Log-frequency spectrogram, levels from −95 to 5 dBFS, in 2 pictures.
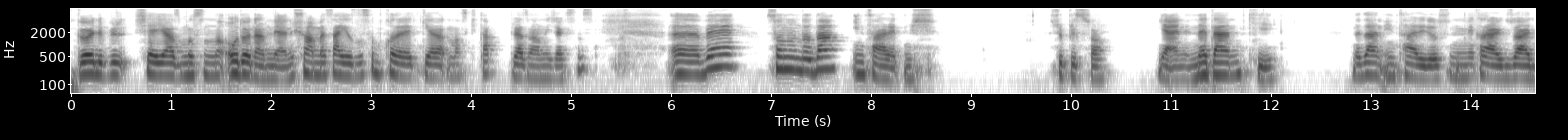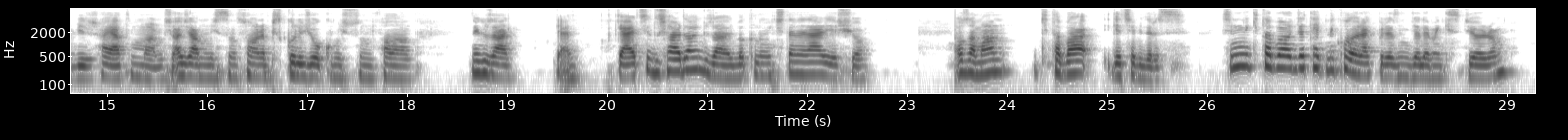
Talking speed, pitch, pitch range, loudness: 135 wpm, 170 Hz, 155-195 Hz, -31 LUFS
